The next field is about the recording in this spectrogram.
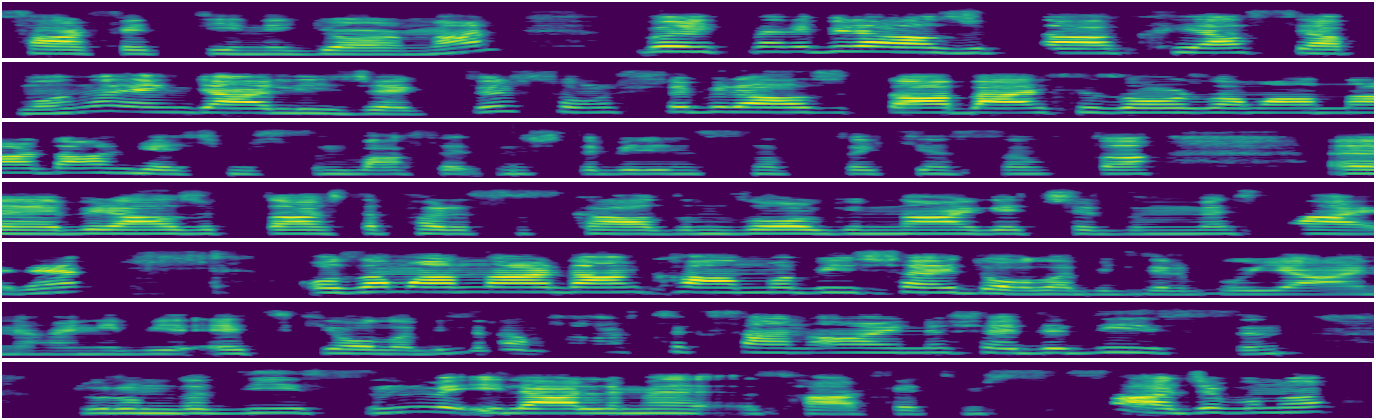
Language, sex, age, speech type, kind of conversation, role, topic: Turkish, female, 35-39, conversation, advice, advisor, Başkalarıyla kendini kıyaslama eğilimini nasıl azaltabilirsin?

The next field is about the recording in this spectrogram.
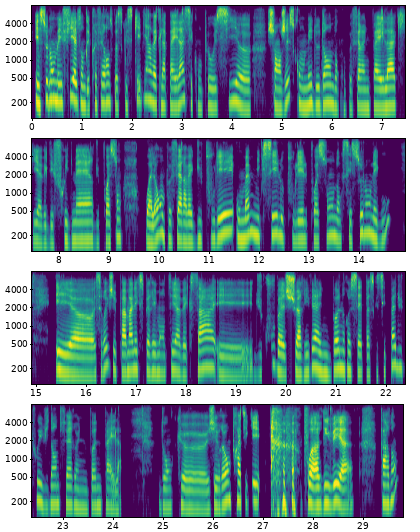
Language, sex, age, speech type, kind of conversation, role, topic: French, female, 45-49, conversation, podcast, guest, Quel plat symbolique te rappelle ton identité ?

